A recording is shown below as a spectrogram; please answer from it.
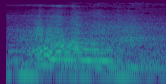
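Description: Propeller aircraft flying by: a steady engine drone whose pitch falls slightly.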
